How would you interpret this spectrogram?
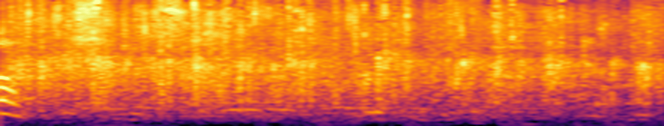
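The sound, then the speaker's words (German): A crowd claps steadily for a few seconds, a dense, continuous patter of many hands at moderate volume, with a voice briefly audible over the applause. “Sehr gut, ein Applaus. Bravo!”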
